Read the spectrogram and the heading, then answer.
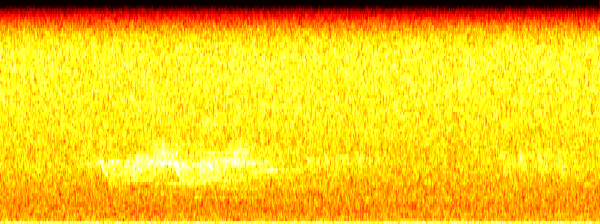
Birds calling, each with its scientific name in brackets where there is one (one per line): Common Yellowthroat (Geothlypis trichas)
